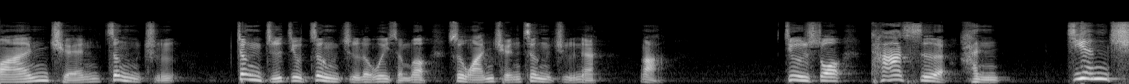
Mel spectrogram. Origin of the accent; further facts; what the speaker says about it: China; 我们中国人翻译这个 country 或者是 nation， 用国家或者是家国。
